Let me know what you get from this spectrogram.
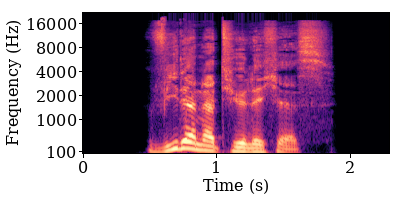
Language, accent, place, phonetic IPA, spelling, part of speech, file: German, Germany, Berlin, [ˈviːdɐnaˌtyːɐ̯lɪçəs], widernatürliches, adjective, De-widernatürliches.ogg
- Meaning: strong/mixed nominative/accusative neuter singular of widernatürlich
